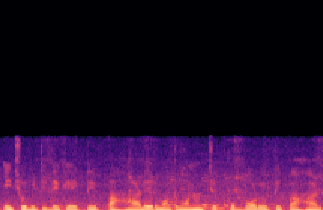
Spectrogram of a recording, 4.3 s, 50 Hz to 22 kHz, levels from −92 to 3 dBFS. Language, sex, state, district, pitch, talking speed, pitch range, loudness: Bengali, female, West Bengal, Malda, 220 Hz, 165 wpm, 205-235 Hz, -15 LUFS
